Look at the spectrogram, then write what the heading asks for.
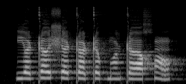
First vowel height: mid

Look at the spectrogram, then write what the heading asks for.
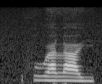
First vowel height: high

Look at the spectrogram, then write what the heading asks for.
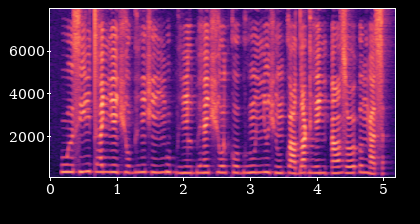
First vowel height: high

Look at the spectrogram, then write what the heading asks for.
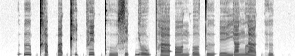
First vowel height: high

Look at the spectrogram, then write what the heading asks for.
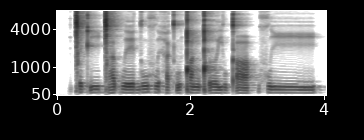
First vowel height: mid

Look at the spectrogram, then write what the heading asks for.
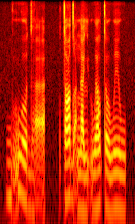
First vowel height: high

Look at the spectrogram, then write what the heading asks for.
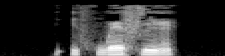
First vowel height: high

